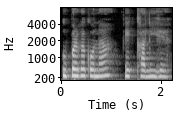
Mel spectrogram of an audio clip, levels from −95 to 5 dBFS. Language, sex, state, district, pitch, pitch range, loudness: Hindi, female, Arunachal Pradesh, Papum Pare, 255 Hz, 245-270 Hz, -18 LUFS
